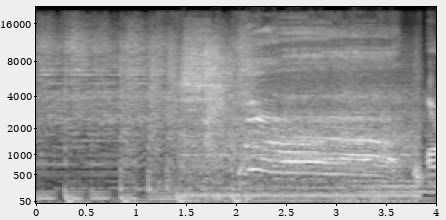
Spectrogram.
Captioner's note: screaming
